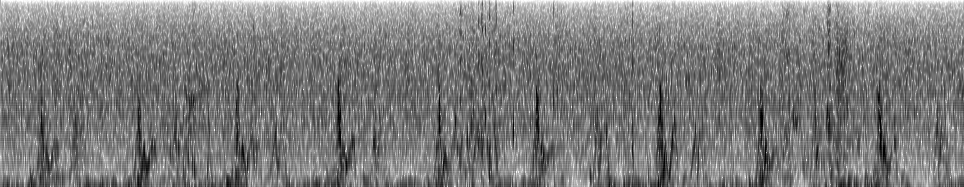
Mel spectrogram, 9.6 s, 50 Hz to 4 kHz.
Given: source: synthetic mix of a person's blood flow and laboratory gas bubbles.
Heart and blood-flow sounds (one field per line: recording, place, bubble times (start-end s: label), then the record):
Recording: Doppler ultrasound of blood flow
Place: precordium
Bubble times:
0.45-0.66 s: bubbles
0.71-0.80 s: bubbles
1.67-2.15 s: bubbles
4.53-5.04 s: bubbles
5.11-5.17 s: bubbles
5.52-5.61 s: bubbles
5.84-6.11 s: bubbles
6.28-6.38 s: bubbles
7.79-8.10 s: bubbles
8.24-8.42 s: bubbles
8.56-8.61 s: bubbles
From the record:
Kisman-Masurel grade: 232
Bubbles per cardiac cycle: several, 3 to 8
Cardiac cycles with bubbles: 50 to 99%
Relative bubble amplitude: moderate (0.250 to 0.450)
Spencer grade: 3 (all of the cardiac periods contain showers or single bubble signals, but not dominating or overriding the cardiac motion signals)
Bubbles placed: only in the low amplitude regions of the cardiac cycle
